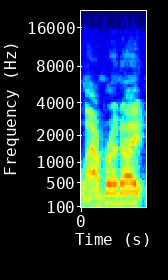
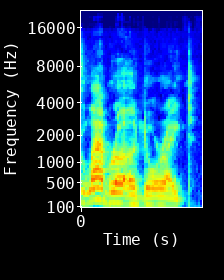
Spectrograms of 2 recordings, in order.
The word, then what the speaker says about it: labradorite: look at some labradorite some people call it labite but I think the correct pronunciation pronunciation can pronounce pronunciation is labra odorite now you know me I don't care about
